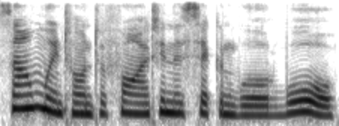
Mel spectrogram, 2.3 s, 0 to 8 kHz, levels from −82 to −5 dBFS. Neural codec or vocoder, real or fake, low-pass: none; real; 7.2 kHz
